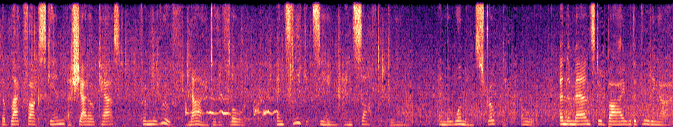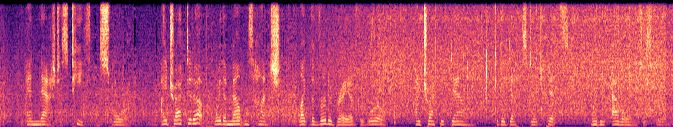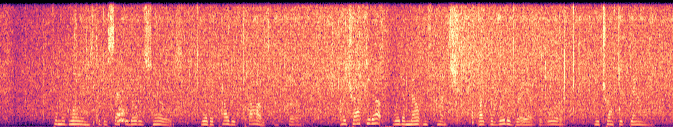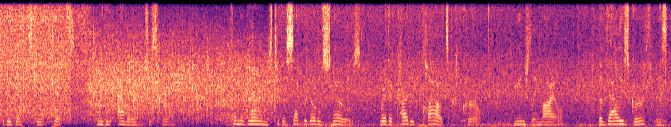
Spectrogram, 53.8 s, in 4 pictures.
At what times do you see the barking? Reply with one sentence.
You can hear the barking from 3.7 to 5.6 s and from 28.6 to 29.6 s.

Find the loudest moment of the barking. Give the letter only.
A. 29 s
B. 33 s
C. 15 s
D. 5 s
A.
